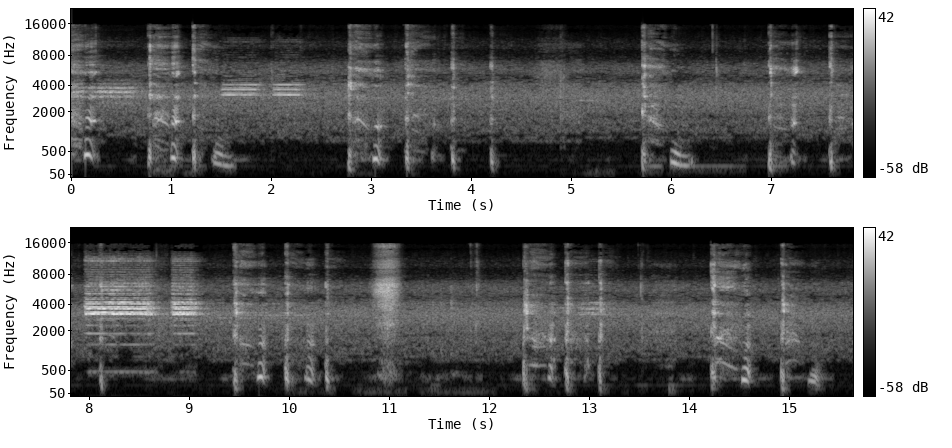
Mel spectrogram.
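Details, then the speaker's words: Real, not simulated, repeated short dry coughs in clusters from a woman with a severe cough, a cold, a hoarse cracked voice and a week of fever; recorded at a shop with a steady electronic tone behind. "প্রচণ্ড কাশি হয়েছে বন্ধুরা, মানে গলা পুরো ফেটে গেছে, দেখতে পাচ্ছি।"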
